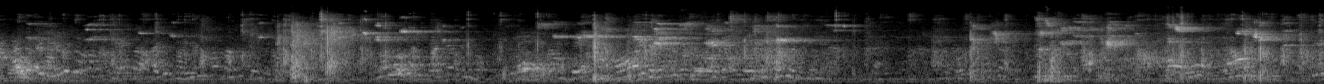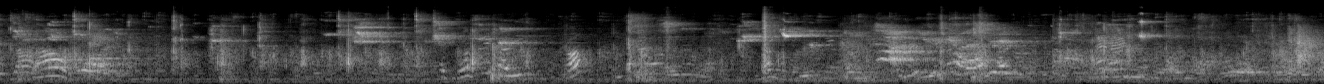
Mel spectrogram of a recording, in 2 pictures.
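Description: Table tennis balls click sharply off paddles and tables in quick rallies.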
